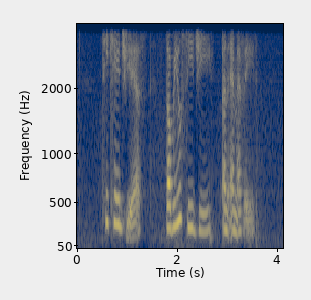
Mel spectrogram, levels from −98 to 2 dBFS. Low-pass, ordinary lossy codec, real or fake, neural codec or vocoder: 3.6 kHz; none; fake; codec, 16 kHz, 0.5 kbps, X-Codec, WavLM features, trained on Multilingual LibriSpeech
